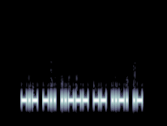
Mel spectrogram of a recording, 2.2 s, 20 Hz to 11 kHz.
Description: Morse code, heard as a keyed tone, about 51 wpm, 700 Hz. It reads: KD2MFA
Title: USA Call Signs - 6 Characters - Repeated 3x - 50wpm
